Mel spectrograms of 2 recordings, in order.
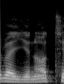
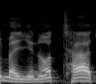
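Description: First: "بینات ت" ending in -te; kasra ending. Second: "بینات ت" ending in -ta; fatha ending. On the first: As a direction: say "بینات ت" as bayyenaate. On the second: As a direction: say "بینات ت" as bayyenaata. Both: Shown as a demonstration. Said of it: "این فتحش به کسره".

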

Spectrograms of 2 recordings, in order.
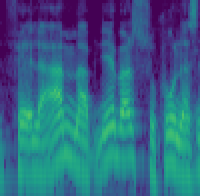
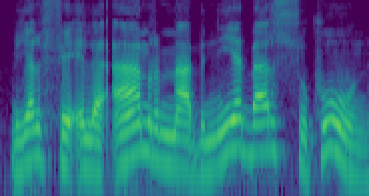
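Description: First: Said in the usual way. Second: Slow, deliberate rule; slow rule statement. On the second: Shown as a demonstration. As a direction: lay the rule down word by word.

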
